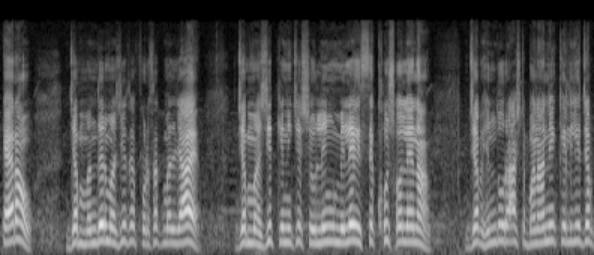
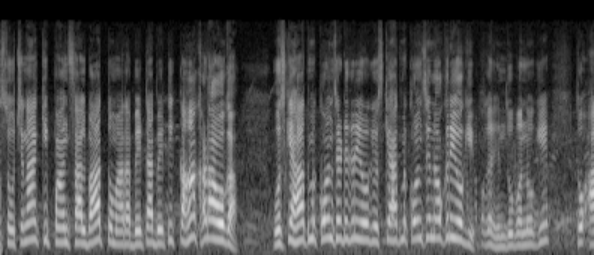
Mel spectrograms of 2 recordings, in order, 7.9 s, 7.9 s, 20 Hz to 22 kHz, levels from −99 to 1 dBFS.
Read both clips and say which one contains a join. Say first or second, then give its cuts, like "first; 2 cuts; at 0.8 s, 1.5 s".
second; 1 cut; at 6.5 s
